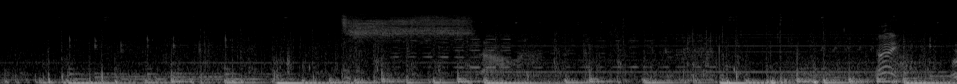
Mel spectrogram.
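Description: Horse hooves clip-clop at a steady walking rhythm in Red Dead Redemption 2, set among trees near a clearing, heard under game music and character dialogue.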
